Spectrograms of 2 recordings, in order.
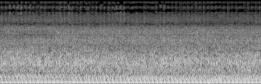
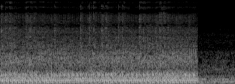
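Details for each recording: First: Honda lawn mower after spark plug replacement, plug torqued to 14 lb-ft: small engine idles smoothly and evenly, then is shut off and winds down; the earlier inconsistent idle was fixed, air filter checked clean. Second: Honda lawn mower engine idling with a slightly uneven, wavering beat, a rough idle from a worn spark plug about a year old; air filter clean; fixed by replacing the spark plug.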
